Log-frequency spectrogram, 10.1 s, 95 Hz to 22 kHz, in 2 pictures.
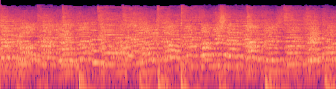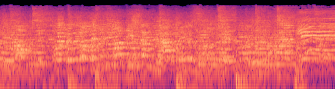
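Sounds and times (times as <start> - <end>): group of voices singing: 0.0 - 10.0
violin playing folk dance music: 0.0 - 10.0.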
